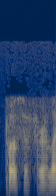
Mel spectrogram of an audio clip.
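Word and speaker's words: Puscifer: It's Pussifer, like Puss in Boots. – Like okay. Puss in Boots. It is Pussifer.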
